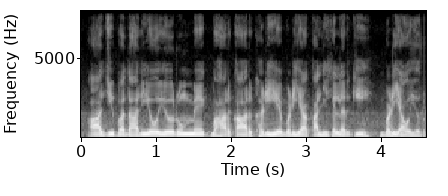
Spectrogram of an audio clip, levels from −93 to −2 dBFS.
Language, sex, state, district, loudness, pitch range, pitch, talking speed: Hindi, male, Bihar, Muzaffarpur, -11 LUFS, 130-140 Hz, 135 Hz, 245 wpm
